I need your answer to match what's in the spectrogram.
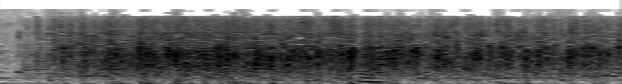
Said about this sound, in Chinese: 掌声啊，鼓掌啊。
